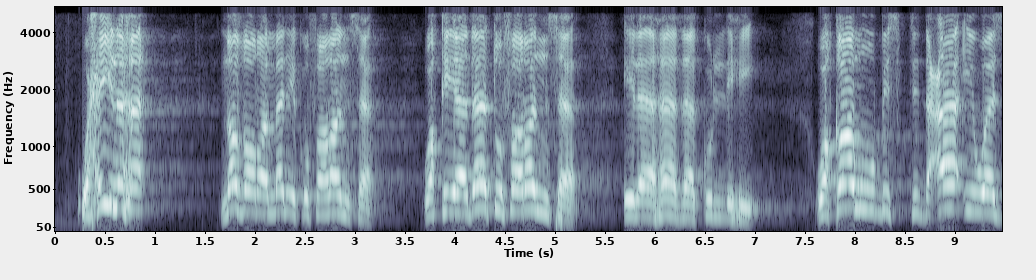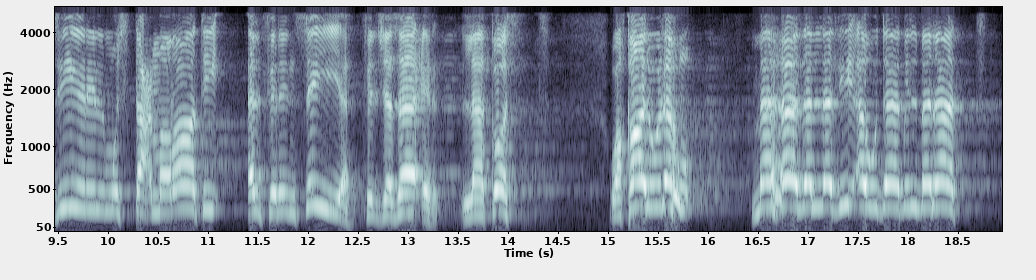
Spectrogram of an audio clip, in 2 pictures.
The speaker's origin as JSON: {"language": "Arabic", "country": "Egypt", "said": "بلادنا مصر المسلمة"}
